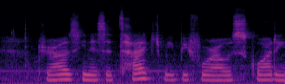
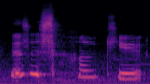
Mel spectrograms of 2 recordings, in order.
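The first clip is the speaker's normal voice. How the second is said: laughing coo; 7 semitones higher than usual. Real, not acted. Laughs and coos.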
